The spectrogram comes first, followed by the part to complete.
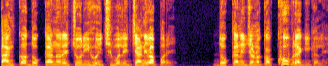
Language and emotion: Odia, angry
